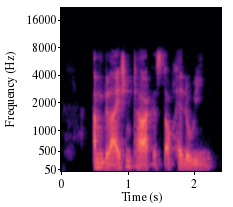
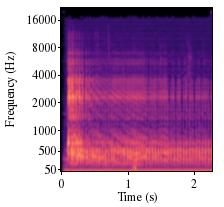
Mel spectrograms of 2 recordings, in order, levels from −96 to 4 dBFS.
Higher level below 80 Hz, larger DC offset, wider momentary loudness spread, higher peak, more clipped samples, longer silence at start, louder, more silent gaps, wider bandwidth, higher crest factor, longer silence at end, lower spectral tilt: second, -66 dBFS vs -46 dBFS; second, under 0.1% vs 2%; second, 10 LU vs 13 LU; second, -6 dBFS vs 0 dBFS; neither; first, 0.5 s vs 0 s; second, -26 LUFS vs -22 LUFS; neither; second, 8.2 kHz vs 17.5 kHz; about the same, 22 dB vs 22 dB; first, 0.15 s vs 0 s; about the same, -3.5 dB/octave vs -3 dB/octave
